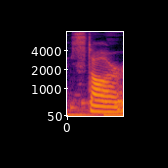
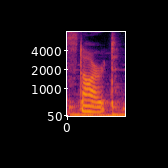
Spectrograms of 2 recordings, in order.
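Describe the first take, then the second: First: The final t sound is dropped. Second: The final t sound is clearly pronounced. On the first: The speaker calls it wrong. "I'm hearing things like" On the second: The speaker calls it right. "instead of"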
